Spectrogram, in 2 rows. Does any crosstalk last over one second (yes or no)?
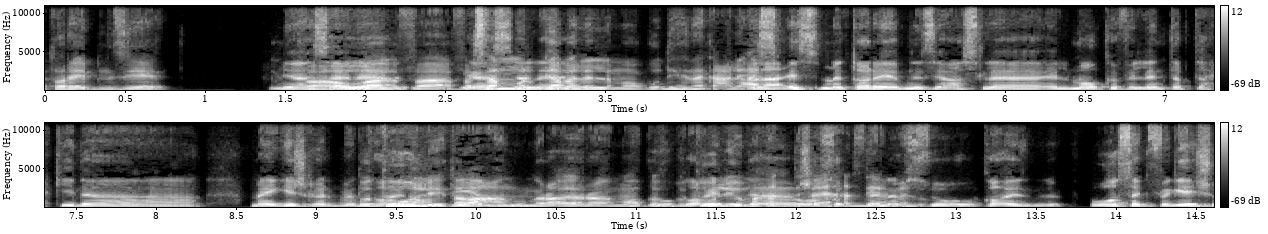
yes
